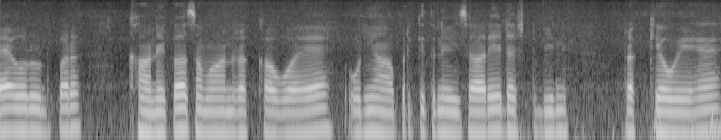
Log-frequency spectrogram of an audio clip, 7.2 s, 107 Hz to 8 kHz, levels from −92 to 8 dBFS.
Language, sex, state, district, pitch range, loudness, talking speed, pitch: Hindi, male, Uttar Pradesh, Shamli, 130-140 Hz, -18 LUFS, 160 wpm, 130 Hz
